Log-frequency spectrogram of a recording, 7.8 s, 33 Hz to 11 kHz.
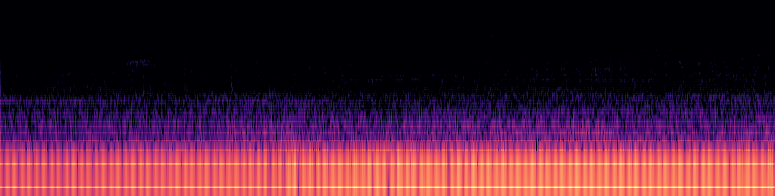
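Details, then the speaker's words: Fully restored BMW E39 M5 V8 with new intake, idling while not yet warm: deep smooth even rumble with steady low beat, no knocks or ticks; running perfect, normal warm-up idle. "you can see it's in really good shape look at that suede headliner alcantara whatever you want to call it i think it's actually swing it's running perfect"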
